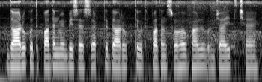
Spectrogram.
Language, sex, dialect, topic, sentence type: Maithili, male, Southern/Standard, agriculture, statement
